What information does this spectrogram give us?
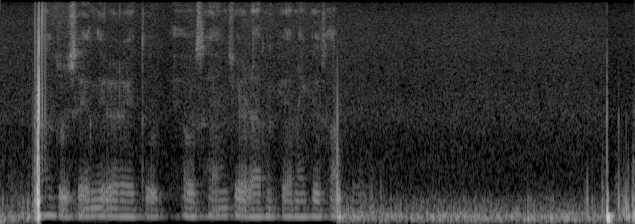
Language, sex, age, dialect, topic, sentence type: Telugu, male, 31-35, Telangana, agriculture, statement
